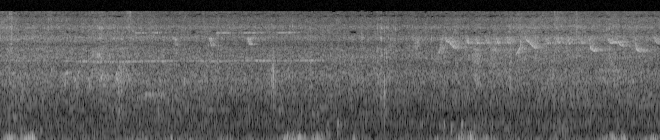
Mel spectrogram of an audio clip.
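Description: Small birds chirping in short, high, quick notes, a run of them in the second half, over a few low rumbling bumps on the microphone.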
